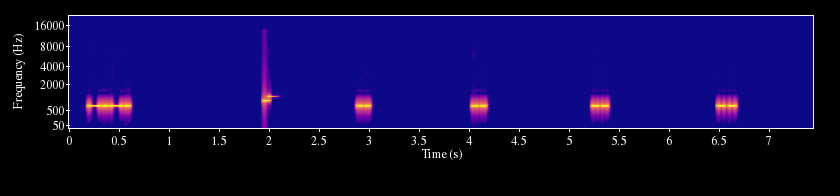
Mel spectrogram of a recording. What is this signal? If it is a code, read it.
Morse code, heard as a keyed tone, about 30 wpm, spaced as for 7 wpm, 700 Hz. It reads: C IIII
